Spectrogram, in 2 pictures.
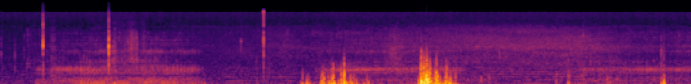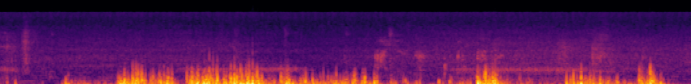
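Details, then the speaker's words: A person imitating a monkey snoring: rough, low snorting snore bursts at an irregular pace. "El día de hoy tengo un video de cómo es el ronquido de un mono. Escuchen."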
